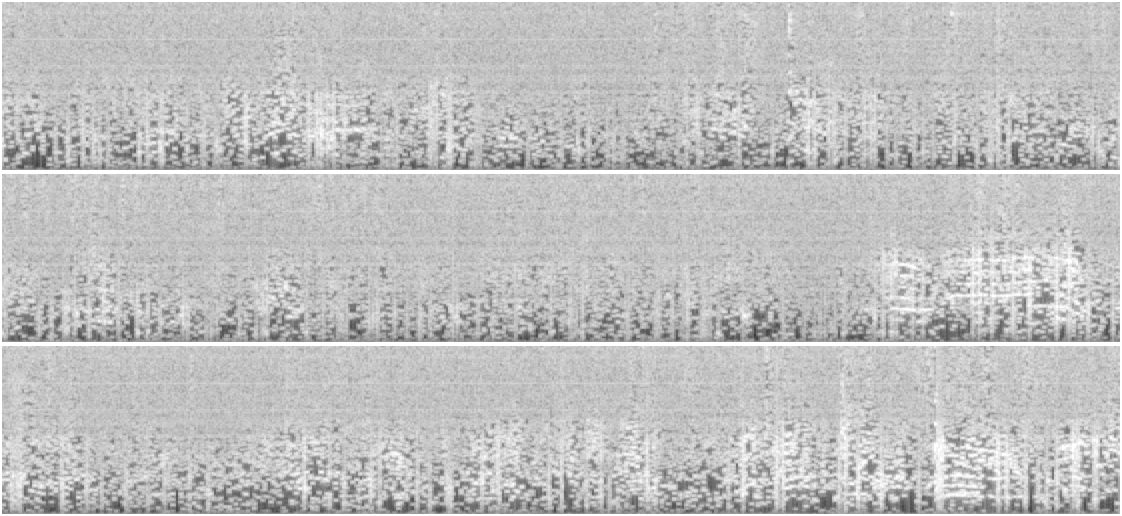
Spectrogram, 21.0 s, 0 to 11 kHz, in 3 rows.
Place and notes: Rambapur, Siva Murati, Playground
India, Karnataka, Bijapur, Siva Murati, Shiva, Playground, children, This 85 feet cement and steel idol at Rambapur village 3Kms from City of Bijapur on the Ukkali road was unveiled on Feb 26th 2006 the auspicious day of Shivarathri. Sculptors from Shimoga toiled for 13 months to create the idol based on the design provided by the civil engineers from Bangalore.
